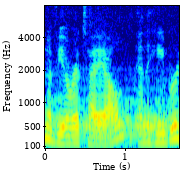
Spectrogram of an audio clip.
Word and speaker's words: Ieratel: card is over here and it has the pronunciation of yo right Al and the Hebrew name and you're at Al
